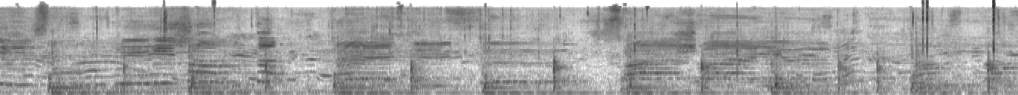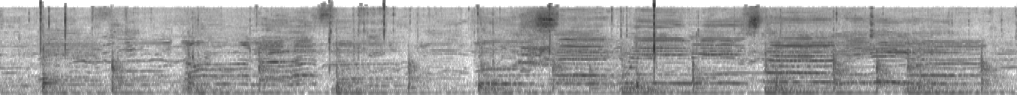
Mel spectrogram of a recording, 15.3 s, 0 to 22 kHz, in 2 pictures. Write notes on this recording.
Into the Steiner school, people are celebrating the Saint John's Eve fire. Extremely important moment in 3:30 mn, very young children jump over the fire, in aim to burn some bad moments or their life, it's a precious gesture of purification.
